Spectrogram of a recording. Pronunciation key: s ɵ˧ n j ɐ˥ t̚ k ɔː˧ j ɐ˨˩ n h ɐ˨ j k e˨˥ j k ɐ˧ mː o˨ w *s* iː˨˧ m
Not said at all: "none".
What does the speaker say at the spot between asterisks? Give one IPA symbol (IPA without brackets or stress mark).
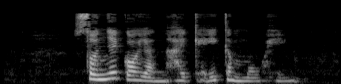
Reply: h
